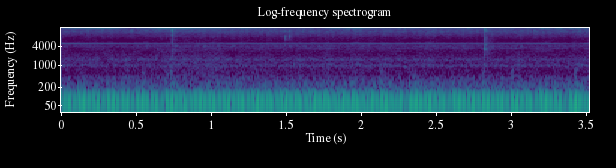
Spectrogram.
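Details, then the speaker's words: Idle of a 2020 Can-Am Defender Limited Max cab with the AC compressor just engaged at minimum temperature and low fan. RPM rises, an even idle rumble, no knocks or squeal, cool air already blowing. Normal idle with AC compressor engaged. "there it's on minimum fan low so there the compressor just turned on the RPMs raised and the fan is still on low and it's blowing cool air already"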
